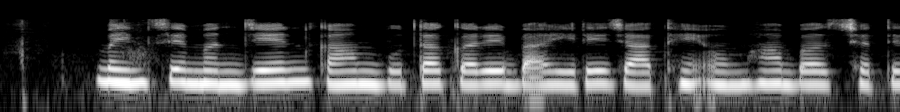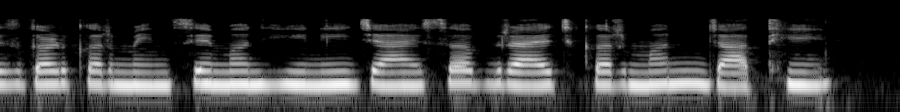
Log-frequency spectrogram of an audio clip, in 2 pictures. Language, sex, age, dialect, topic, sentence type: Chhattisgarhi, female, 18-24, Northern/Bhandar, agriculture, statement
